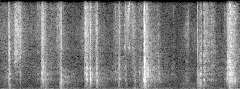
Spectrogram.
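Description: A deck of tarot cards being shuffled by hand: about six quick, papery swishes and taps, unevenly spaced.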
